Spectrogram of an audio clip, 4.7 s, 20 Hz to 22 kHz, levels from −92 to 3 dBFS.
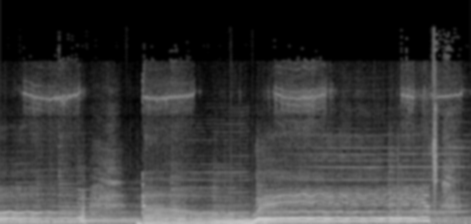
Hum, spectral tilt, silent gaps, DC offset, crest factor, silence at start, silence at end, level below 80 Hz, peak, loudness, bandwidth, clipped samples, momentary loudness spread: none; -5.5 dB/octave; none; under 0.1%; 12 dB; 0 s; 0 s; -38 dBFS; -6 dBFS; -19 LUFS; 19 kHz; under 0.1%; 8 LU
